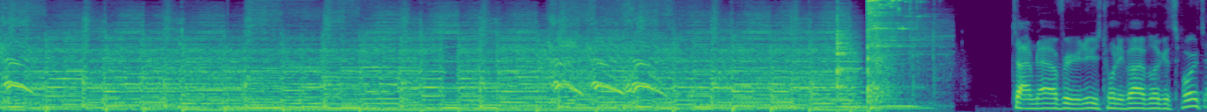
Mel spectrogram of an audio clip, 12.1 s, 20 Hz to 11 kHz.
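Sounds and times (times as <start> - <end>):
rock guitar music: 0.2 - 8.6.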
